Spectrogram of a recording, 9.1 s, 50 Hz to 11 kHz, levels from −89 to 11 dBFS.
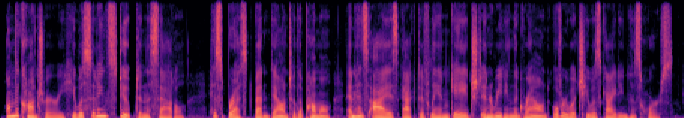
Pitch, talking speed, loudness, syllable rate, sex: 195 Hz, 215 wpm, -17 LUFS, 5.8 syllables/s, female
